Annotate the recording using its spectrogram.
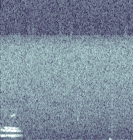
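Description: Near silence: room tone, with a brief faint pitched sound right at the start.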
